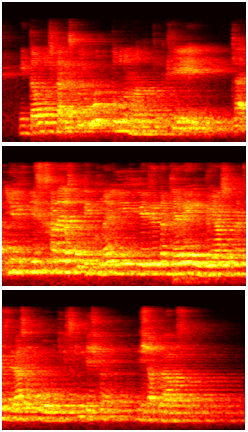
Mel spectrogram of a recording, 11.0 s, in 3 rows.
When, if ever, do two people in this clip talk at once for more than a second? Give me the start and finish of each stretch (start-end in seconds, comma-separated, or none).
none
